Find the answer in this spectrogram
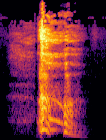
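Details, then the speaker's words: Imitated upper-airway cough from a pharyngeal or laryngeal irritant, as in laryngitis, pharyngitis or tracheitis, demonstrated by a doctor: a soft deep breath in, then one loud, voiced single cough that trails off. "if the irritant focuses in the pharynx or is in the larynx which is the upper portion of the respiratory tract the cough is very classical the patient takes a deep breath and gives one single big boom of cough"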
